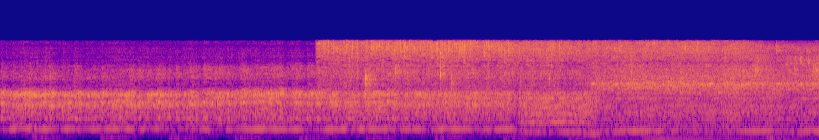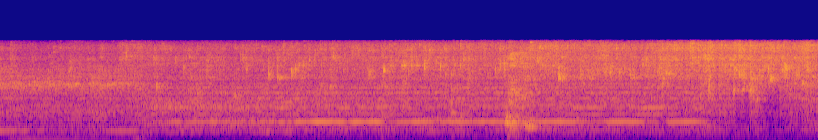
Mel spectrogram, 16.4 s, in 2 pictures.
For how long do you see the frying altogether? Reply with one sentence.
You can hear the frying for 13 seconds altogether.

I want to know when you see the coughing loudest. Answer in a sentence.
The volume of the coughing peaks at 13 seconds.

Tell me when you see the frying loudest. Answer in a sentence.
The volume of the frying peaks at 16 seconds.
